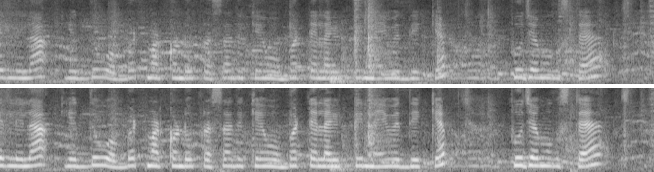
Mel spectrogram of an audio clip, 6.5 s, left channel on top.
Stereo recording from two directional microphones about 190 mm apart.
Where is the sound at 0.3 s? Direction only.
25° right (ahead or behind).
